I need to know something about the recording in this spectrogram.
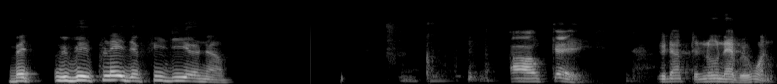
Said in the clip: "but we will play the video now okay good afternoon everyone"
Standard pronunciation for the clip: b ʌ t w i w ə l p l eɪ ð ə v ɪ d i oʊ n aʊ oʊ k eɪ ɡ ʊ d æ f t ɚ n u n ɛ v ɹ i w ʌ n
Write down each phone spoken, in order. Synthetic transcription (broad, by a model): b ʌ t w i w ə l p l eɪ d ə f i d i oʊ n aʊ oʊ k eɪ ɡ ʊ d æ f t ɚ n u n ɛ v ɹ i w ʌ n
